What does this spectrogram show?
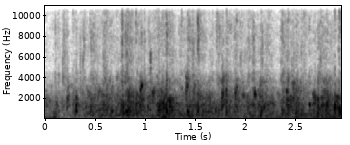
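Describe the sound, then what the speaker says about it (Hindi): Sustained applause from a crowd, a continuous wash of clapping hands at moderate volume throughout. "गर्मजोशी से एक दूसरे का तालियों के करतल ध्वनियों के साथ अभिनंदन करें"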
